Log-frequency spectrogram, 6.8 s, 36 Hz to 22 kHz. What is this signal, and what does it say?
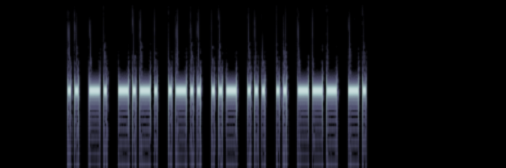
Morse code, heard as a keyed tone, about 25 wpm, 700 Hz. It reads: INCLUSION
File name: practice / 25wpm / 9 Letter Words - First 3 Letters Given - 25wpm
